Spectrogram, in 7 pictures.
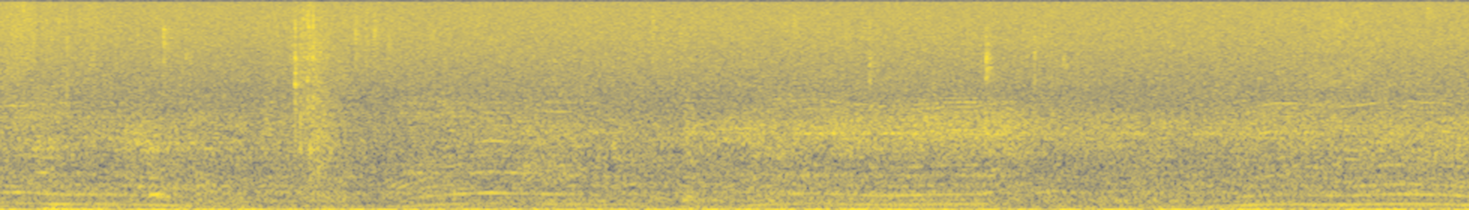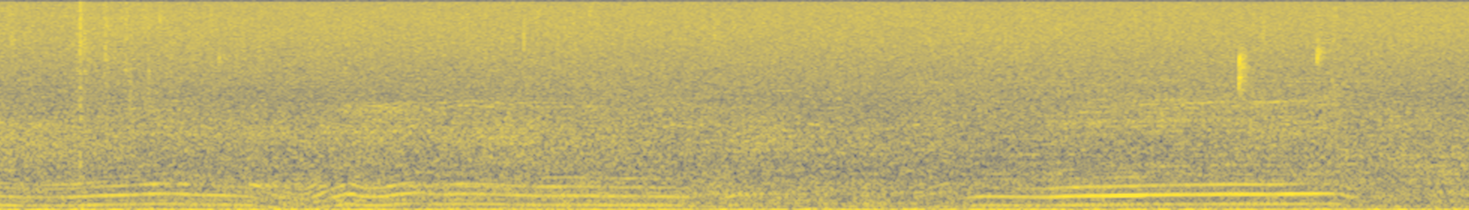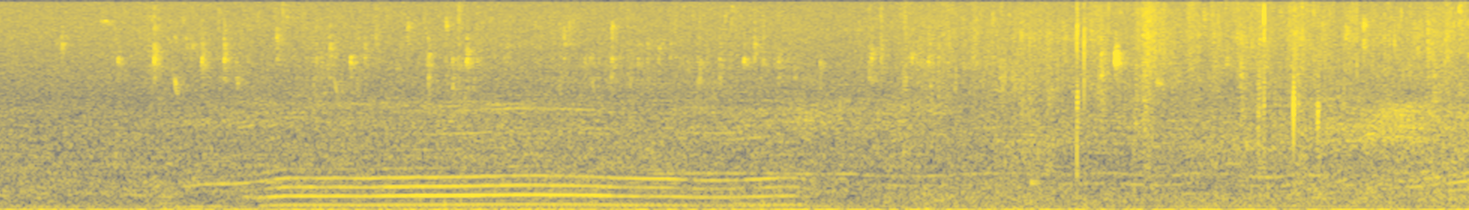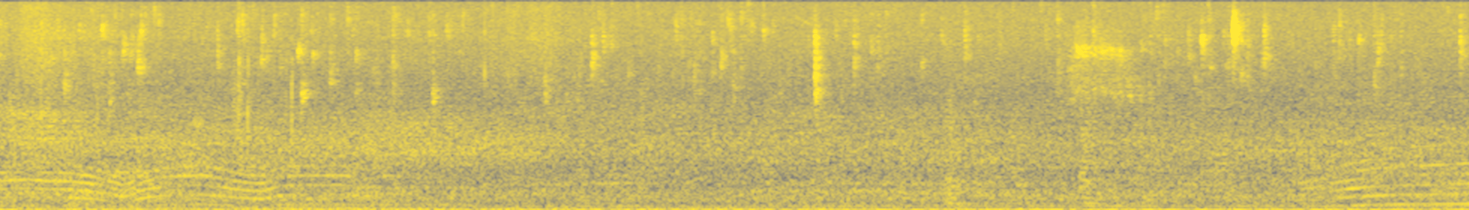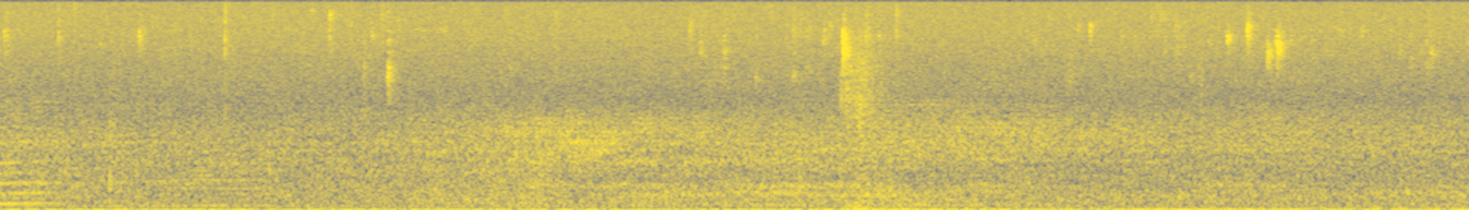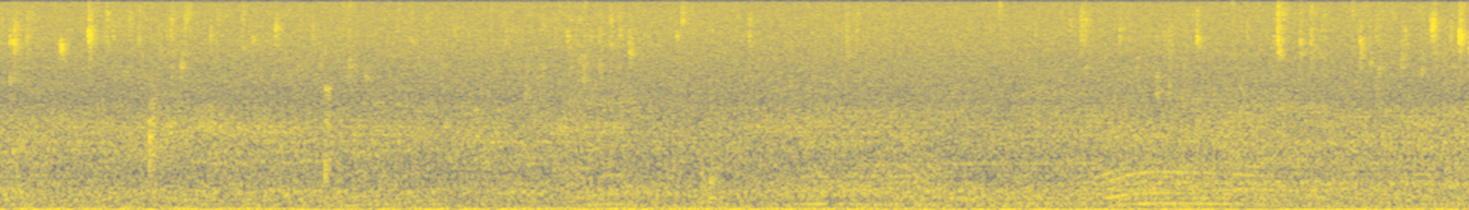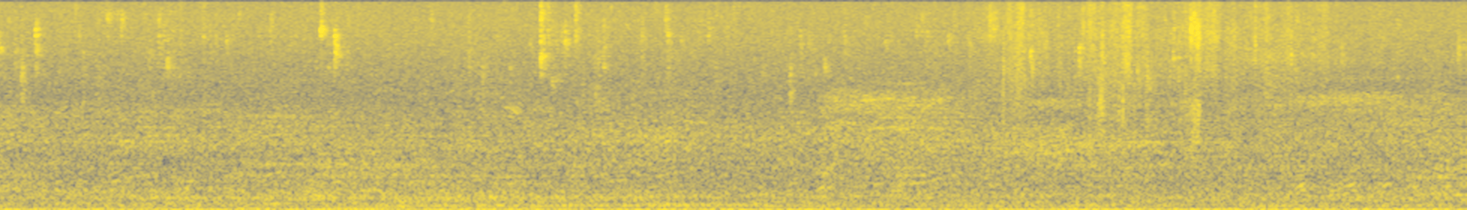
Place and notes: Grožnjan, Croatia - at the edge of the small city
before sundown, winter time, distant trunks sawing, water drippings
